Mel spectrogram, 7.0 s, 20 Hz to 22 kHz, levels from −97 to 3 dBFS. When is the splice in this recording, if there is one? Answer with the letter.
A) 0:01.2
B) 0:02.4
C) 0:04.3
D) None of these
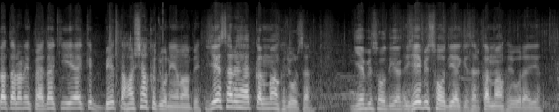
B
